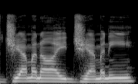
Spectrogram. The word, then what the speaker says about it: Gemini: NASA calls Gemini. This is their official pronunciation, and it's stupid.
